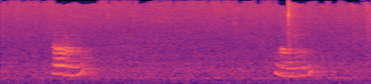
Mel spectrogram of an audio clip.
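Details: British Shorthair mother cat Xaxa, blue golden, chatters as she grooms her tiny kitten Piano, giving two brief, dipping, harmonic-rich meows roughly two seconds apart against a quiet background.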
